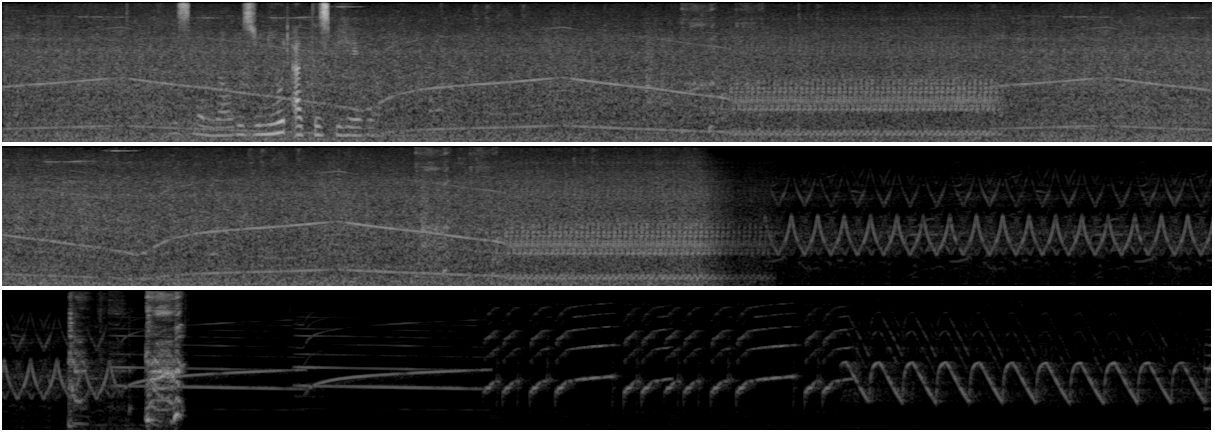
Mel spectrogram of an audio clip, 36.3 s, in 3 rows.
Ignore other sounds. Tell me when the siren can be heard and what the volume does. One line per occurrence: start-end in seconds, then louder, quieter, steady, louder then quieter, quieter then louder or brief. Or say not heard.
0.0-36.2 quieter.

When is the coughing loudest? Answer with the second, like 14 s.
26 s.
